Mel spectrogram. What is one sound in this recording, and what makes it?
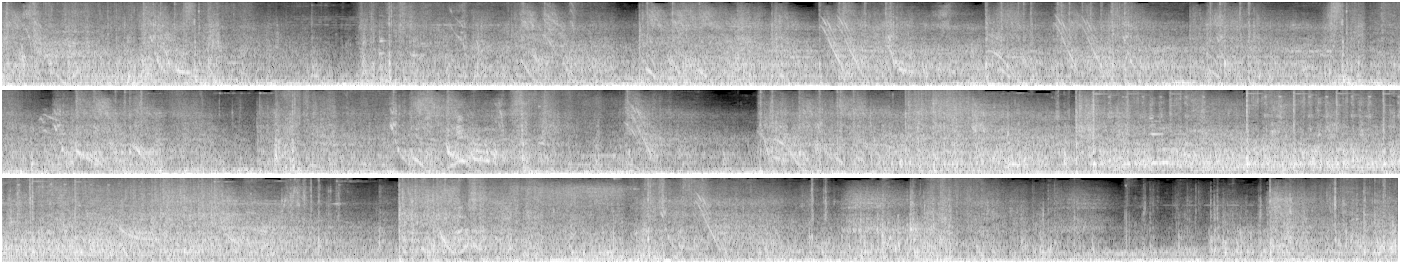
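Heavy chunks of concrete crash and tumble through the air.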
